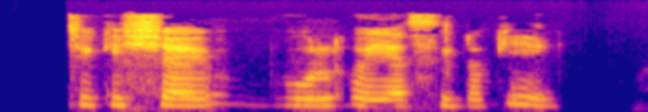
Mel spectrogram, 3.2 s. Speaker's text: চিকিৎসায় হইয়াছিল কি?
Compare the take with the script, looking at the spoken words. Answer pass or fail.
fail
